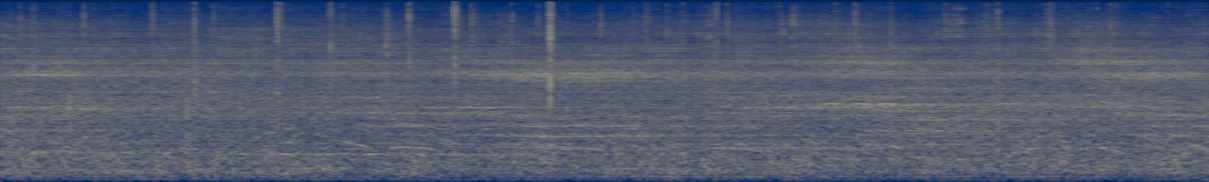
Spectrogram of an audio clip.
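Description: Steady, echoing roar of a large indoor ballpark with voices mixed in, and a few sharp hand slaps as baseball players high-five one another down a line.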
